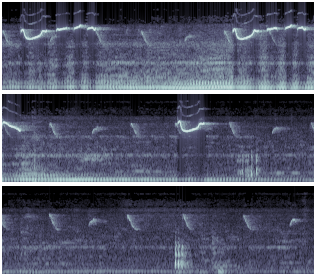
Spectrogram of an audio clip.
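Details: Lure recording of an olive-backed sunbird: three bright looping whistled phrases with quick chips early on, then softer scattered high notes fading against a low background hum.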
